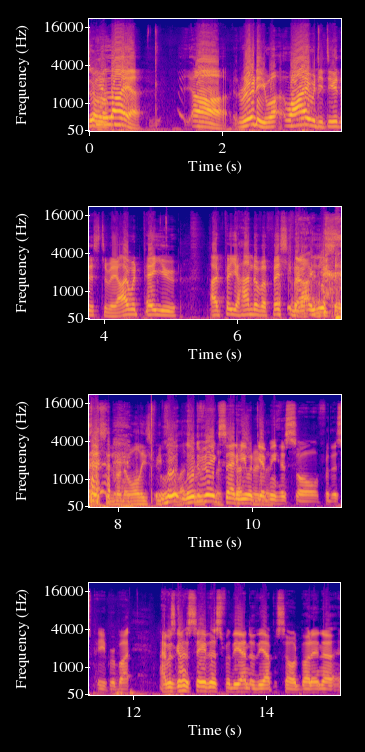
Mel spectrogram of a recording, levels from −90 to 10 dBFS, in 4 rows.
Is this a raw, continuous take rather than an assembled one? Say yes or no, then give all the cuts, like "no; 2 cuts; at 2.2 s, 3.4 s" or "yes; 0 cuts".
yes; 0 cuts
